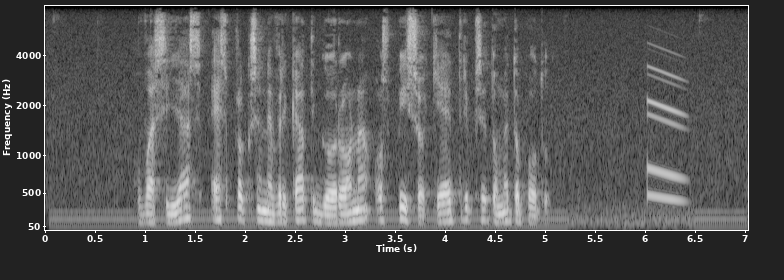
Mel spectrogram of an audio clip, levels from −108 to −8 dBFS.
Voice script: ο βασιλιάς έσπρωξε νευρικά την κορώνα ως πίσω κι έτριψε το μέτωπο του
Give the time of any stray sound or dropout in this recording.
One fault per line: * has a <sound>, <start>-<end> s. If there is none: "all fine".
* has a chirp, 6.0-6.5 s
